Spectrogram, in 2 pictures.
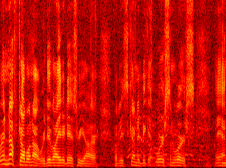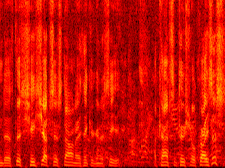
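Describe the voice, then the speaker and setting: Crowd noise fills the background as a man at medium pitch talks at a fairly quick pace with ordinary pitch variation. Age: 70s. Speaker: protester. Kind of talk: news interview soundbite. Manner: halting.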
